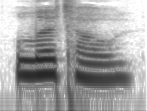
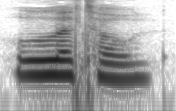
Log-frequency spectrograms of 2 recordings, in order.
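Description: The two takes are said the same way.

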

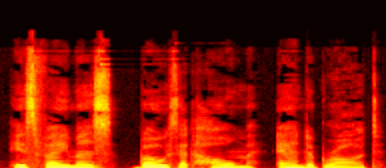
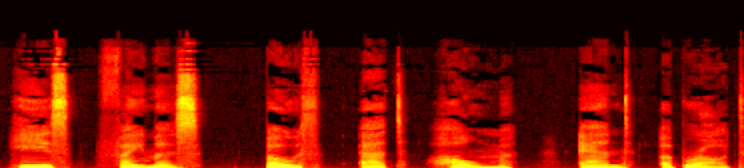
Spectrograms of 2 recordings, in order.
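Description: First: Said in the usual way. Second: Slow, phrase by phrase; slow, chunked model reading. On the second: Shown as a demonstration. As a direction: read it slowly in chunks for the class. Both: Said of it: "慢慢来读".

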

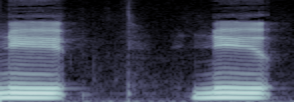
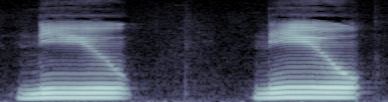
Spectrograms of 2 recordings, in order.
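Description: First: American “new”, said as noo; American pronunciation. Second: British “new”, said as nyoo; British pronunciation. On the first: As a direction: drop the y glide in “new”. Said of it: "美式发音读成new". (“new”美式读法，不带“耶”音) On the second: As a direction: put a y glide inside “new”. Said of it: "英式发音有一个耶在里边". (“new”英式读法，带“耶”音) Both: Shown as a demonstration.

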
